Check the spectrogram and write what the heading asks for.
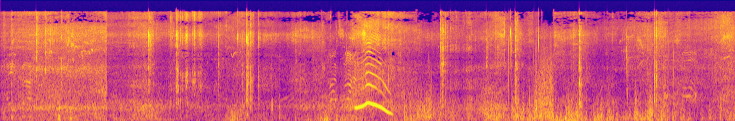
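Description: Skateboard wheels rolling on a concrete skatepark, with repeated clacks and knocks of boards hitting the ground. About seven seconds in, a person gives one loud shout that rises and then falls in pitch.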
